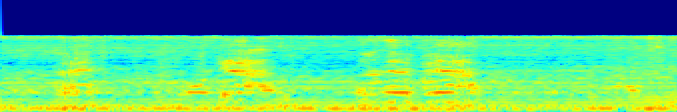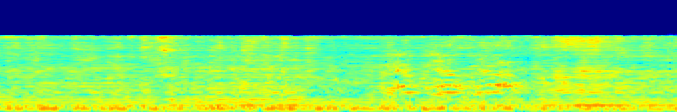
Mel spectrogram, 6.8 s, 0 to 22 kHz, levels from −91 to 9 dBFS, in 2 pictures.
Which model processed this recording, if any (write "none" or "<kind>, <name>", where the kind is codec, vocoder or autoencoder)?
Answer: vocoder, HiFi-GAN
